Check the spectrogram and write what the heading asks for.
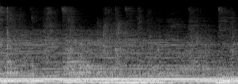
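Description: Live rock band playing loudly without vocals: electric guitar and bass guitar hold low, sustained notes.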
